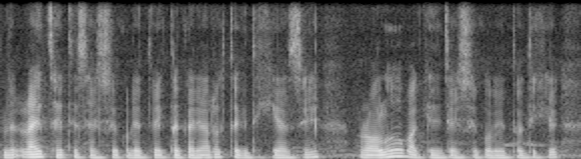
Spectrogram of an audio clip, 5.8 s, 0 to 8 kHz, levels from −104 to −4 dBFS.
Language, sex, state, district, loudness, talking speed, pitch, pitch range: Nagamese, male, Nagaland, Dimapur, -22 LUFS, 205 wpm, 110 Hz, 105-115 Hz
